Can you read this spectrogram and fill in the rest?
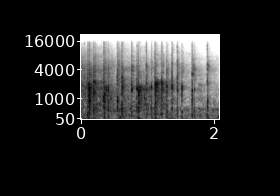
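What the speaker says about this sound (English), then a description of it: "Just give me a clap for our second set." A church audience claps in a quick, uneven patter of hand claps, fairly close and moderately loud, lasting a couple of seconds with no one speaking.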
